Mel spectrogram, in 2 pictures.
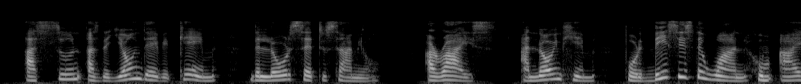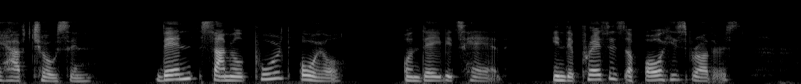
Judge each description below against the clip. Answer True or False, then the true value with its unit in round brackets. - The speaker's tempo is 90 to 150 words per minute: True (140 wpm)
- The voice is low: False (190 Hz)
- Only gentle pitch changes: False (4.3 semitones)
